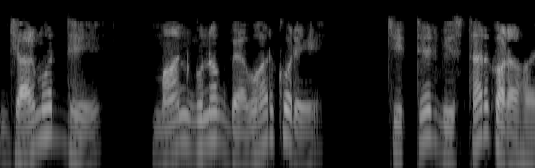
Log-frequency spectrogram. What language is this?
Bangla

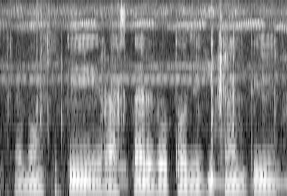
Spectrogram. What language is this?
Odia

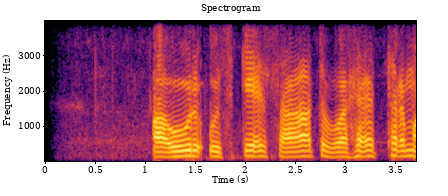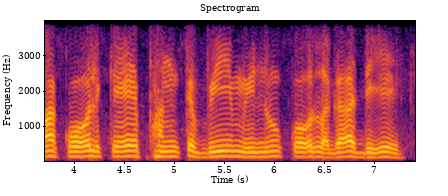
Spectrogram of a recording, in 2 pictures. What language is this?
Hindi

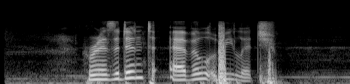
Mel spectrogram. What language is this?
Russian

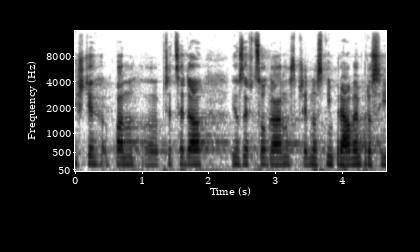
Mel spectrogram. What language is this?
Czech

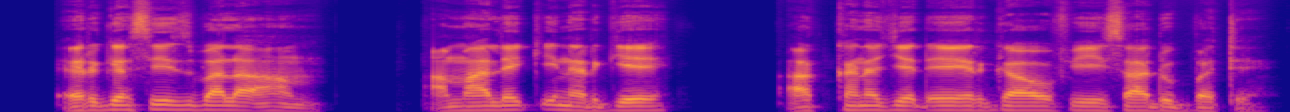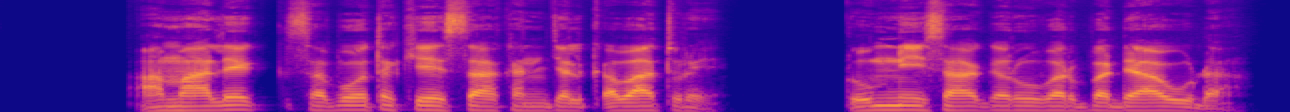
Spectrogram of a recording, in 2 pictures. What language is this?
Oromo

